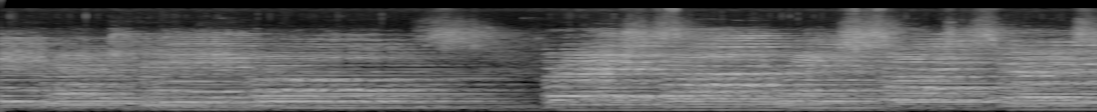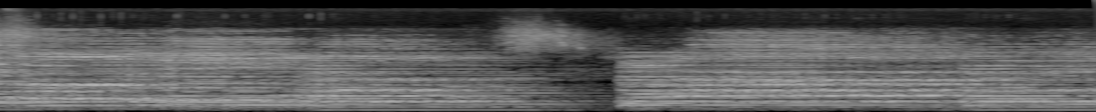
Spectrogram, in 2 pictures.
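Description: A small church choir singing an anthem in sustained phrases, with two short breaths between phrases, about a quarter of the way in and near the end.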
